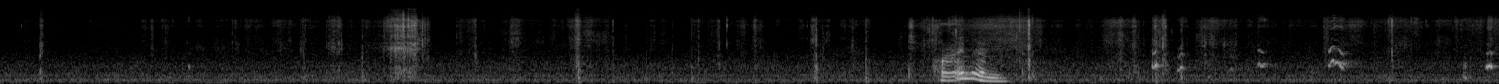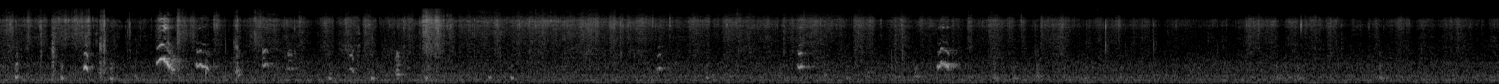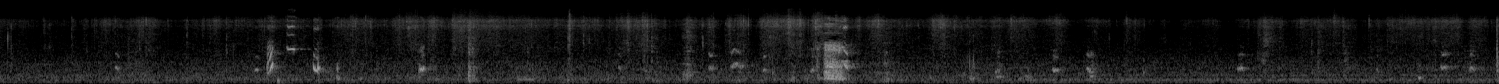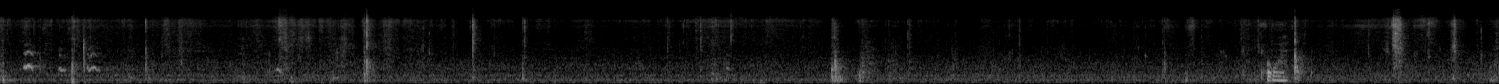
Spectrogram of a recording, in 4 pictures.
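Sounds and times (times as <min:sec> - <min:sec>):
puppies whimpering and squeaking: 0:11.4 - 0:13.8, 0:14.5 - 0:20.4, 0:21.1 - 0:22.2, 0:22.8 - 0:25.6, 0:31.0 - 0:31.6, 0:32.4 - 0:34.6, 0:36.1 - 0:38.8, 0:39.9 - 0:41.2, 0:42.3 - 0:42.7, 0:43.7 - 0:46.2
puppies whimpering: 0:11.5 - 0:13.6, 0:14.6 - 0:19.2, 0:24.2 - 0:24.7, 0:32.5 - 0:33.5, 0:37.0 - 0:38.6
puppy harsh cry: 0:15.8 - 0:18.6, 0:32.5 - 0:33.4, 0:37.1 - 0:38.7.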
